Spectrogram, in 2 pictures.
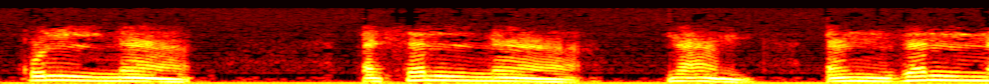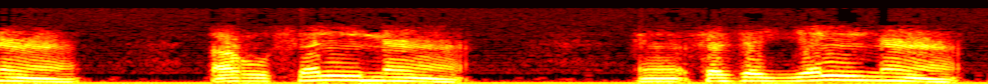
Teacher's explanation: أن ينطق اللام في ذلك ساكنة مظهرة من غير تعسف ولا تكلف · Term: اللام الساكنة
